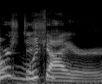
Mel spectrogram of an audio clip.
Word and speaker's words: Worcestershire: It's like trying to pronounce all the letters in Worcestershire. You're not going to do it. Stop. No, Worcestershire.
